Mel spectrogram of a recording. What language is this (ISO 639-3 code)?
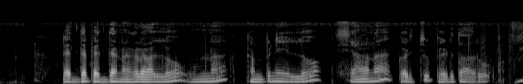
tel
